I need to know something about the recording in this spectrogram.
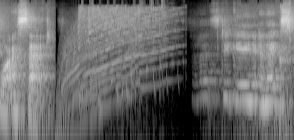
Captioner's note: tape screeching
